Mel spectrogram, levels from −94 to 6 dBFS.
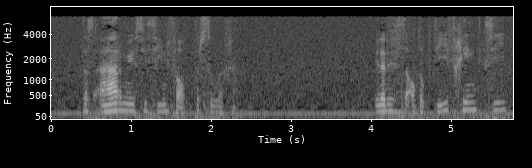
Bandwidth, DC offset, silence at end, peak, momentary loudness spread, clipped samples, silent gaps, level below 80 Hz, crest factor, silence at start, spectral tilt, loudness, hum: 6.6 kHz; under 0.1%; 0 s; -10 dBFS; 18 LU; under 0.1%; none; -56 dBFS; 26 dB; 0 s; -4 dB/octave; -34 LUFS; none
